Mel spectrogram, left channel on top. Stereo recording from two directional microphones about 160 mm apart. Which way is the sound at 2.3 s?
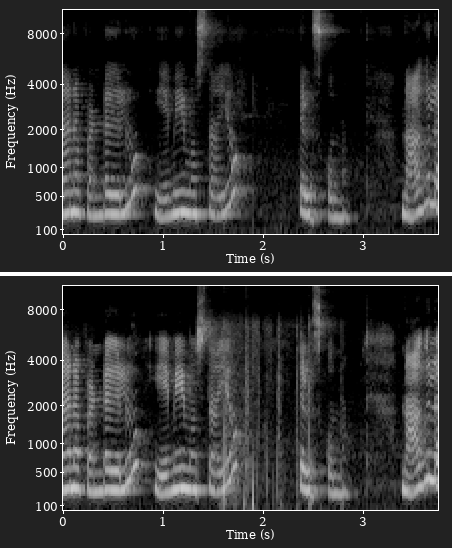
25° right (ahead or behind).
